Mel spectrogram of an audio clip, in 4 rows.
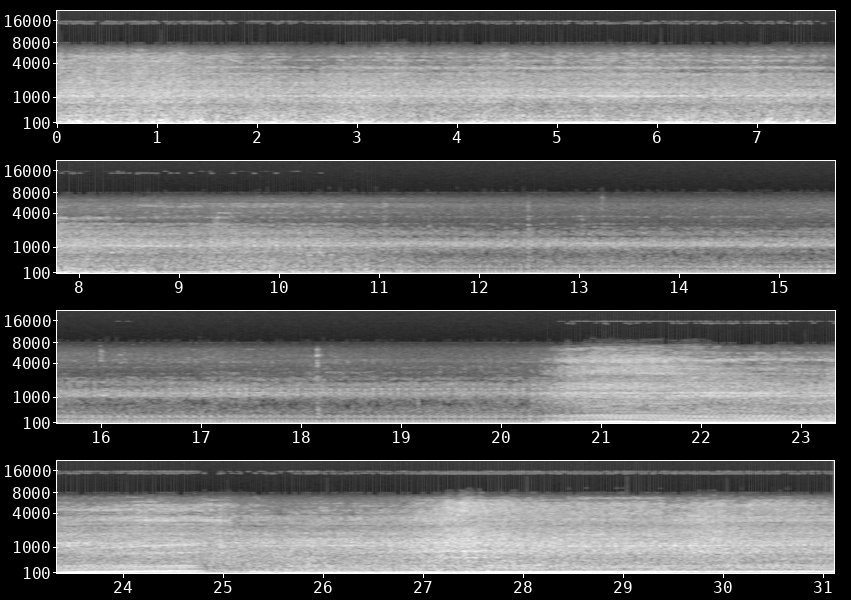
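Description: Kawasaki W650's air-cooled parallel-twin engine running steadily on the move. It drops to a quieter, lower run through the middle, then picks up sharply about twenty seconds in, its pitch rising and falling twice through gear changes before settling into a steady cruise.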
